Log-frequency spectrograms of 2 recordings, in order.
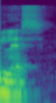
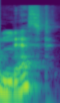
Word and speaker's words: lässt: I'm not saying last. I'm just saying less. You can say do lest, there is nothing wrong in it, but I'm just telling you how normally people where I live in Germany pronounce it. So you don't have to pronounce the T part.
